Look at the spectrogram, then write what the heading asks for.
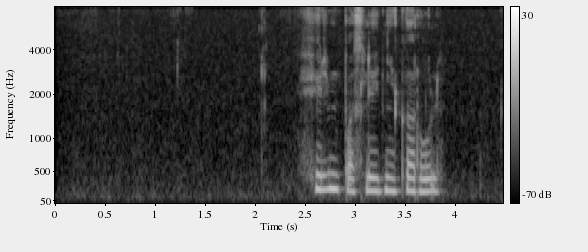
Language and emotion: Russian, neutral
